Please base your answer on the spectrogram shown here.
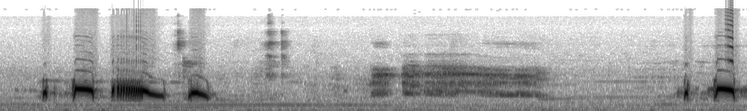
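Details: Female spotted dove cooing to encourage males to call: a four-part coo phrase with a long falling middle note, a soft buzzy wavering sound, then the phrase starting again.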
